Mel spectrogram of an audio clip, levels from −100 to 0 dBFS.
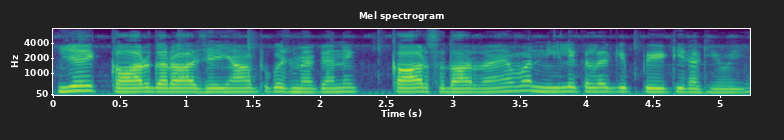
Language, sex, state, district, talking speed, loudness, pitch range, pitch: Hindi, male, Madhya Pradesh, Bhopal, 240 wpm, -18 LUFS, 160-175 Hz, 165 Hz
